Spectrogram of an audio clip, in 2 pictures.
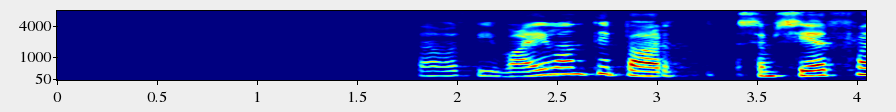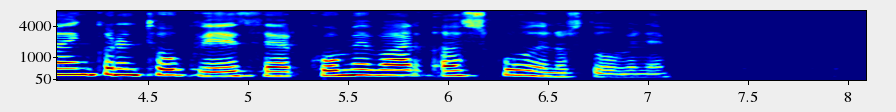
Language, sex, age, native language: Icelandic, female, 60-69, Icelandic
